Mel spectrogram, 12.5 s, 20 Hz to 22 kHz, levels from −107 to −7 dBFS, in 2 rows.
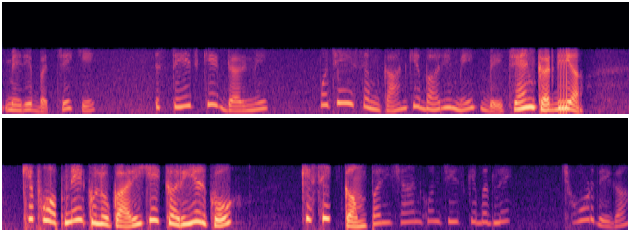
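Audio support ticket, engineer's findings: Automatic gain falling, 3.34 to 9.53 s: level sinks about 12 dB, room noise sinking with it, ending just before "کم پریشان کن چیز". AGC stage lowering gain after loud input or strong background noise. Waveform shows a steady envelope taper, not the step of the talker moving around 5 s.

Packet loss with last packet repeated, 5.58 to 5.64 s: 60 ms robotic stutter, consistent with two lost packets. Jitter buffer concealment replaying the last packet. Spectrogram shows a repeated identical slice.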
